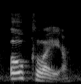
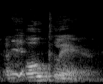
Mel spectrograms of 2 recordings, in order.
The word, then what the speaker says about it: Eau Claire: local pronunciation so that's we say eau claire yeah what i call it eclair i'm thinking of the donut right i know it must have been hungry eau claire so thank you for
